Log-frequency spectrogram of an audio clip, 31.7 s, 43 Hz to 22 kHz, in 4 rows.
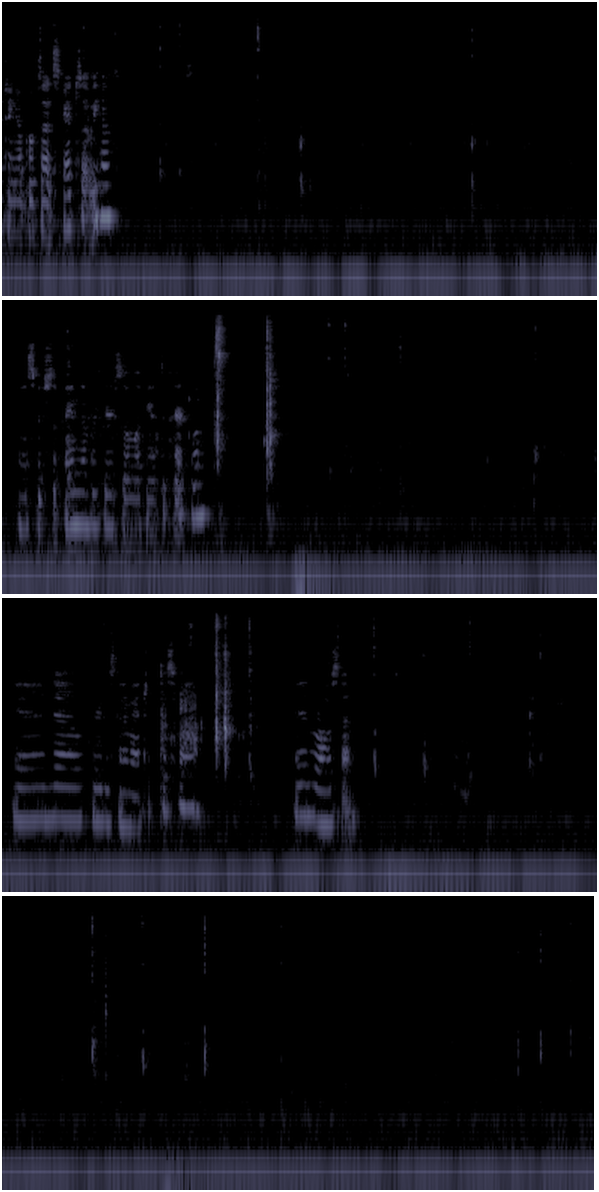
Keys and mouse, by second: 2.5 double click, 9.8 double click, 11.3 ctrl+shift+click, 12.7 double click, 15.3 double click, 31.2 double click.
